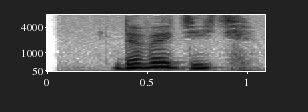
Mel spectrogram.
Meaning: 1. to see, to lead, to take, to accompany (to), to bring (into) 2. to scald 3. to drive, to reduce, to bring, to carry 4. to inform
- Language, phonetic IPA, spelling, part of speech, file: Russian, [dəvɐˈdʲitʲ], доводить, verb, Ru-доводить.ogg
